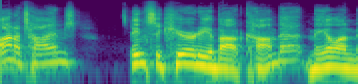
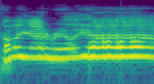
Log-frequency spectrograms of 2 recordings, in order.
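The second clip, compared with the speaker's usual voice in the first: put-on high-pitched gossipy girl squeal; mocking girlfriends; 14 semitones higher than usual. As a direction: imitate girls squealing over gossip. Imagined girlfriends mocking the rejected guy.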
